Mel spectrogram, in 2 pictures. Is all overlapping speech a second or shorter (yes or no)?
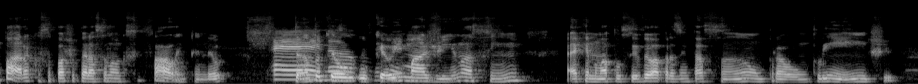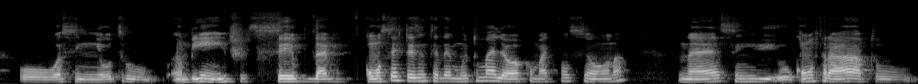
no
